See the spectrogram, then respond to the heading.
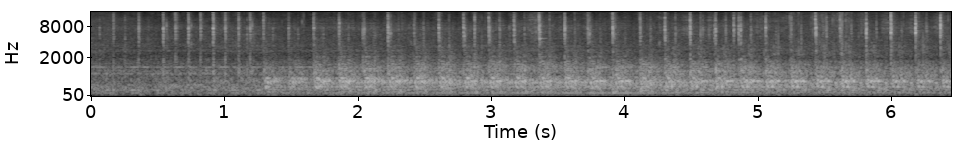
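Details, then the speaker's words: Metal shrinker set up for shrinking, running at high speed on 16 gauge 3003 H14 aluminium scrap. Fast, even hammering about two and a half strokes a second, steady and unbroken. Normal shrinking operation. "So I'll go ahead and I'm just gonna turn it on high speed."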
